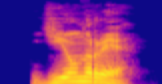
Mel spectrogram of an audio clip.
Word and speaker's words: Дьенгре: Чем южнее, тем певучее произносят. В Сьерра, например, произносят слитно, с ударением на последний слог — Дьенгре.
